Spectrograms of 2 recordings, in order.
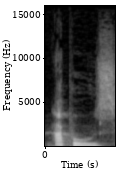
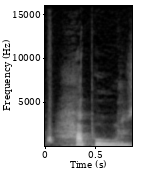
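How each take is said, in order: First: The word starts directly with a vowel sound. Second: The word starts with an added H sound. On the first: The speaker calls it right. "begins with a vowel sound like apples" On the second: The speaker calls it wrong. "It's mistakenly uh, pronounced as happles"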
